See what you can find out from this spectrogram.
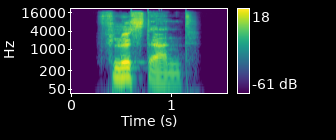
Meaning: present participle of flüstern
- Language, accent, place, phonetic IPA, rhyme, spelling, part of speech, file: German, Germany, Berlin, [ˈflʏstɐnt], -ʏstɐnt, flüsternd, verb, De-flüsternd.ogg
